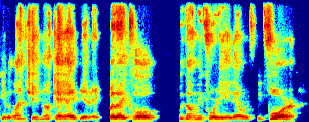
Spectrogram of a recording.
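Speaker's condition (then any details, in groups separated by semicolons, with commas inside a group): Spastic quadriplegic cerebral palsy; from birth, born at 27 weeks gestation, now 23 years old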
